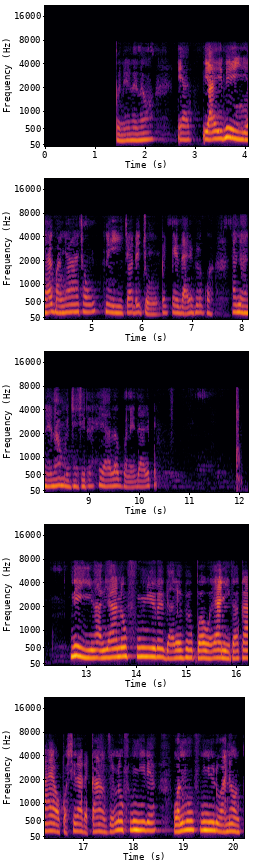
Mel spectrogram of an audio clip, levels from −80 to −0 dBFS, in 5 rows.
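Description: The speech is rough and grainy throughout, with noise between the harmonics. Nothing sounds above 7.7 kHz. This is likely low-delay AAC compression, with damage heavy enough to fit a bitrate around 16 kbps.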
